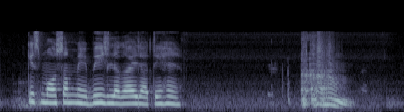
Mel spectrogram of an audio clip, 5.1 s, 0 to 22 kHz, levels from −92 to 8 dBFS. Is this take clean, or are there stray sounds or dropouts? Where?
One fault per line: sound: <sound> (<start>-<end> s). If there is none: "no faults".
sound: throat clearing (3.3-4.6 s)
